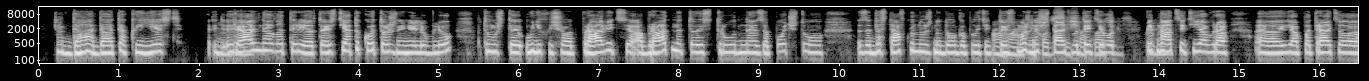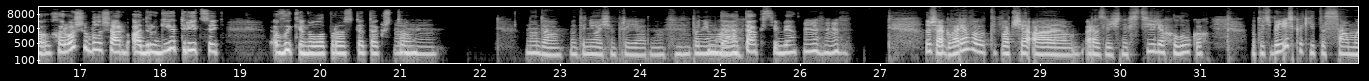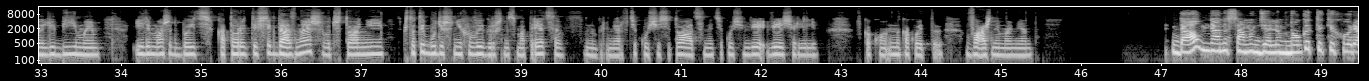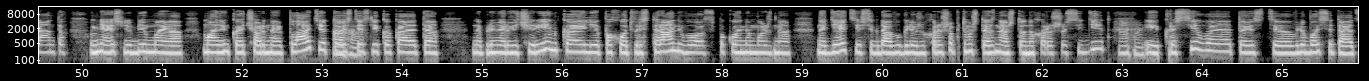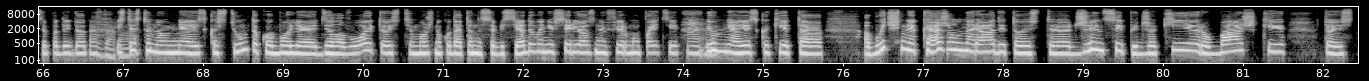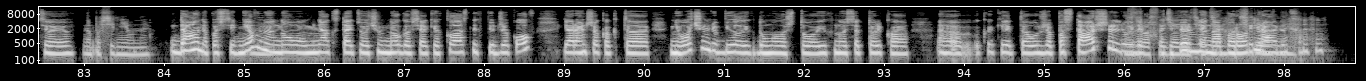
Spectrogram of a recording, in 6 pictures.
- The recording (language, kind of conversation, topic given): Russian, podcast, Откуда ты черпаешь вдохновение для создания образов?
- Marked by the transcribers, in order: tapping; chuckle; laughing while speaking: "Мгм"; other background noise; chuckle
